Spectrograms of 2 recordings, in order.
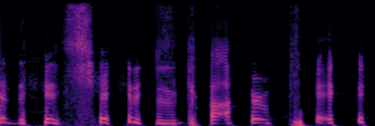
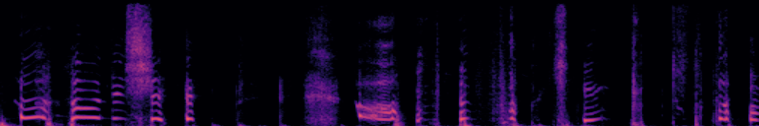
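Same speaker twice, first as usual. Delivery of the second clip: laughing uncontrollably while talking, higher. Reacting to something funny, laughing hard while talking. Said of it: "making me laugh so bad".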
